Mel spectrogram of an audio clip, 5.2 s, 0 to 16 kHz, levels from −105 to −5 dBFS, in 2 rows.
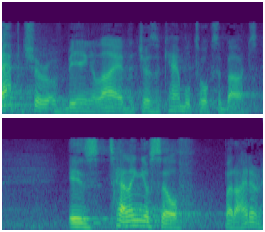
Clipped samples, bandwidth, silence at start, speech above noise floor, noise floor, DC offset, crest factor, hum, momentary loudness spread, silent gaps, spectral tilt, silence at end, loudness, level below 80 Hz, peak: under 0.1%; 7.6 kHz; 0 s; 25 dB; -62 dBFS; under 0.1%; 22 dB; none; 13 LU; none; -4 dB/octave; 0 s; -37 LUFS; -70 dBFS; -14 dBFS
